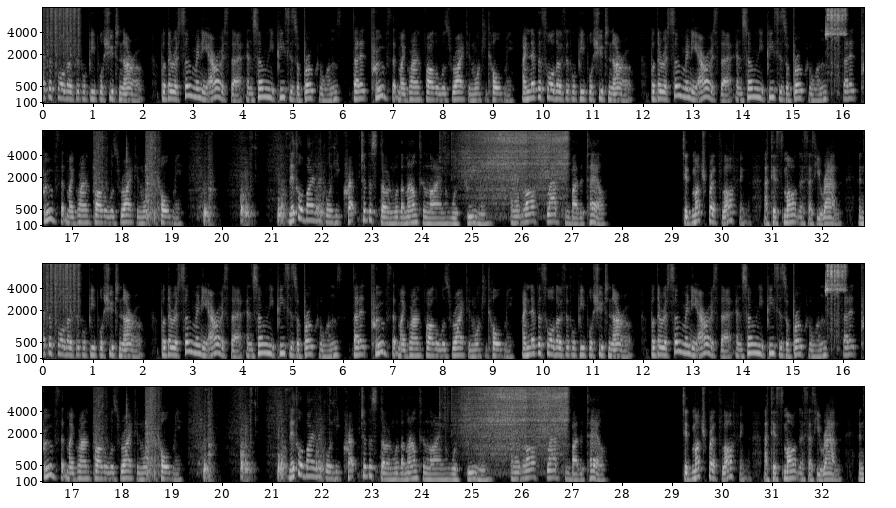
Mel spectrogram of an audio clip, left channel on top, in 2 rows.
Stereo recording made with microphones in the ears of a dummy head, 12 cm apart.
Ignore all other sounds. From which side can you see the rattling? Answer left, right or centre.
right.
